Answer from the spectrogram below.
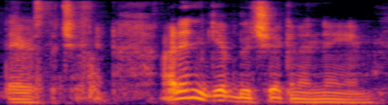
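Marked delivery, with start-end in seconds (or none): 0.0-0.7 whisper. Real, not acted. Aside while drawing.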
